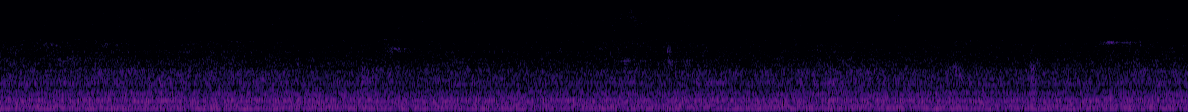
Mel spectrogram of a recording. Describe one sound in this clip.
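Gloved fingers rub softly against a metal watch.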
